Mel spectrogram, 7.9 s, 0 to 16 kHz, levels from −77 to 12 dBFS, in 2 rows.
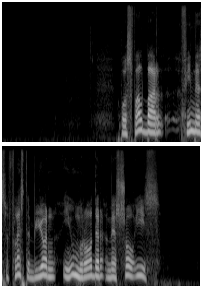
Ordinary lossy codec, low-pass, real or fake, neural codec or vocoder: none; 14.4 kHz; fake; vocoder, 44.1 kHz, 128 mel bands, Pupu-Vocoder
